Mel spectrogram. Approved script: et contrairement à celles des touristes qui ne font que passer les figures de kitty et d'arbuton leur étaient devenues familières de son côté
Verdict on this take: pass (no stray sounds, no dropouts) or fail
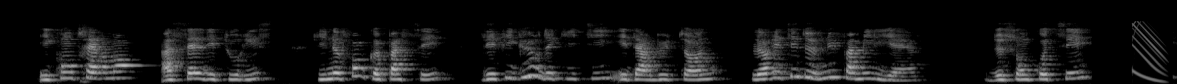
fail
